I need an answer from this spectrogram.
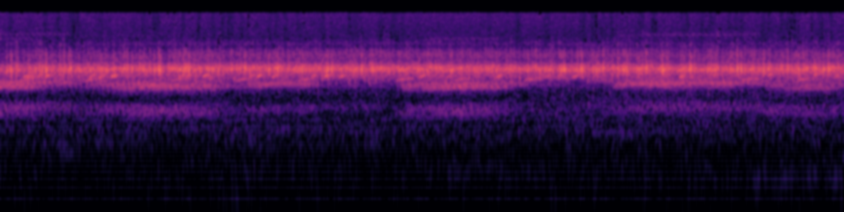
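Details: Nighttime chorus of tree frogs in North Carolina backwoods swamp; many overlapping trills form a continuous high shimmering wall of sound, a middle trill layer dropping out and returning every few seconds, no other clear sounds.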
